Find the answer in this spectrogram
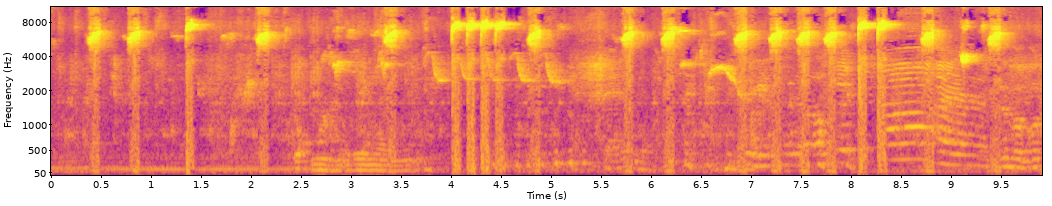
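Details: Sunbird song meant to prompt trainee birds into singing: steady high chips every half second or so, with a human voice talking partway through.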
